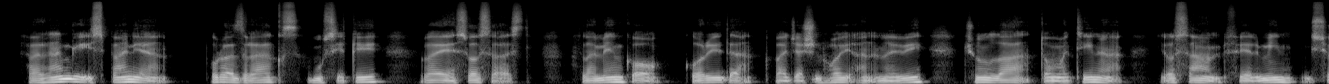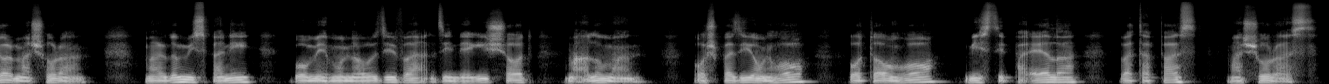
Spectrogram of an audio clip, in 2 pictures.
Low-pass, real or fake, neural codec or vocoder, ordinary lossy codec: 19.8 kHz; fake; autoencoder, 48 kHz, 32 numbers a frame, DAC-VAE, trained on Japanese speech; none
